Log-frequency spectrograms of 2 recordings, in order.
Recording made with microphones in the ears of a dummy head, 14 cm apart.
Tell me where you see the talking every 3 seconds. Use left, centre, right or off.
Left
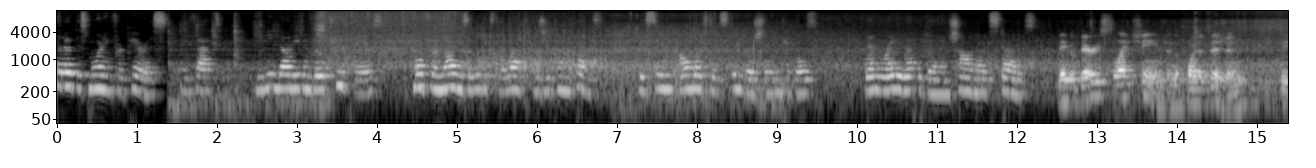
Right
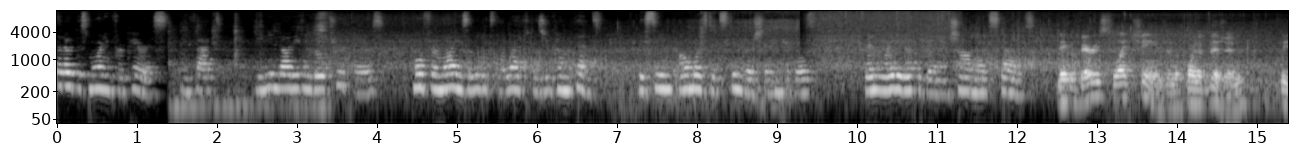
left, centre, right, right, right.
